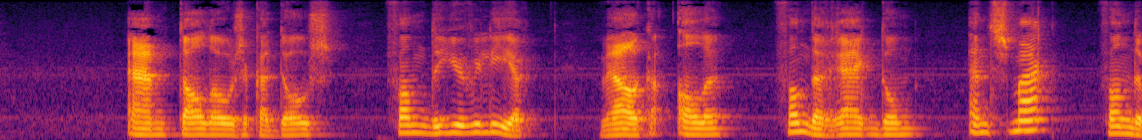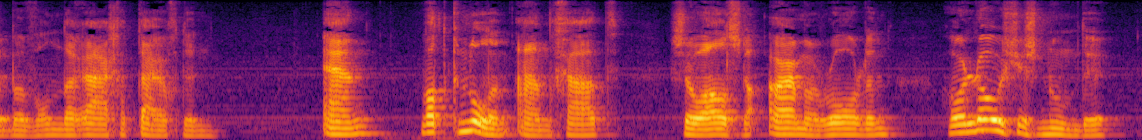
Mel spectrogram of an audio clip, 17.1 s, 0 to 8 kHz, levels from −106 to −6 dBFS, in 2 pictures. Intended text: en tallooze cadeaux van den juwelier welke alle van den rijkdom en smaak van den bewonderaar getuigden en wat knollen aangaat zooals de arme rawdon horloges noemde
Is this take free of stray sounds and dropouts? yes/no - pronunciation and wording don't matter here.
yes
